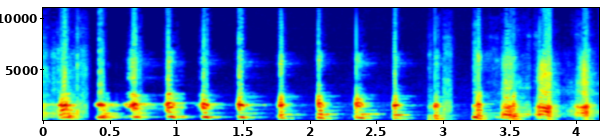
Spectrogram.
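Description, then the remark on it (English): Four puppies in a dog truck parked outside yip and bark in a rapid, steady string of about fourteen high-pitched bursts, loud, with no talking over them. “You might want to come get your dog truck. It's outside there. It got four puppies in it.”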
